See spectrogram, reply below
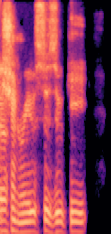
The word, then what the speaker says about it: Shunryu Suzuki: But Shunryu Suzuki, is that how you say right. – his name? – Yeah. – Shunryu Suzuki.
